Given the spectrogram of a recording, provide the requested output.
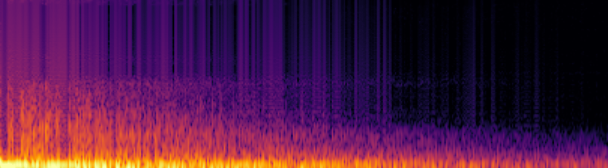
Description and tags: A Bomb sound.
